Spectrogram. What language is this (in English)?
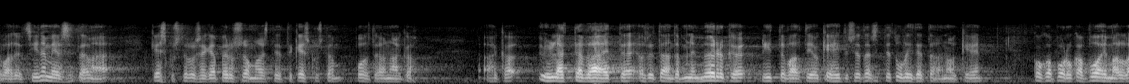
Finnish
